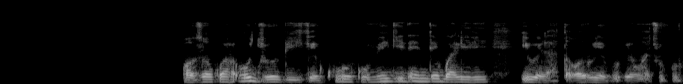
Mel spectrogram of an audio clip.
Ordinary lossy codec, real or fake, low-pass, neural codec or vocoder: none; fake; 7.2 kHz; vocoder, 44.1 kHz, 128 mel bands, Pupu-Vocoder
